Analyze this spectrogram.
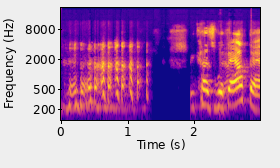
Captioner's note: laughter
